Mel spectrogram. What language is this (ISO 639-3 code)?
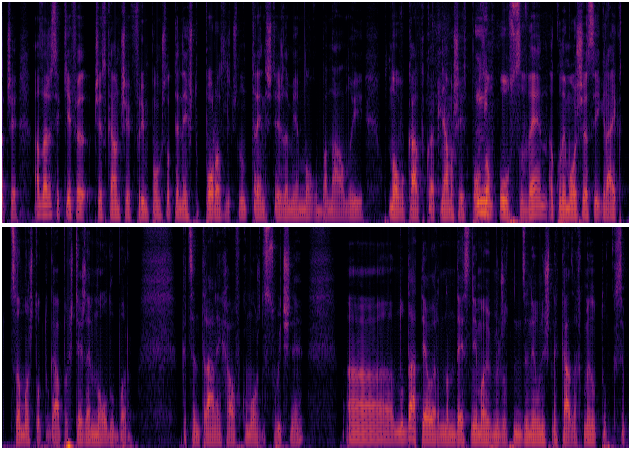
bul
